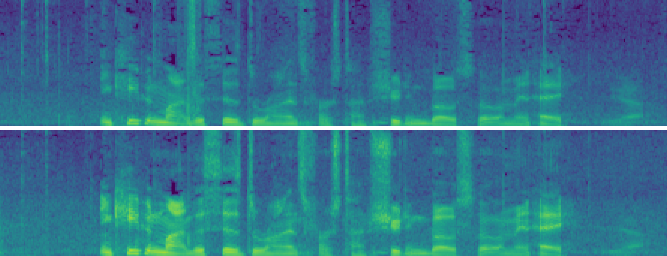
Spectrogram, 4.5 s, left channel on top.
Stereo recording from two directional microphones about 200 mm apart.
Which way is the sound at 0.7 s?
15° right (ahead or behind).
